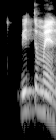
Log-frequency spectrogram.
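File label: "bitumen", Malay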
